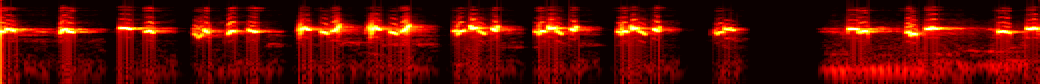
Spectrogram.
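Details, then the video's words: Sooty-headed bulbul in dawn ropel song: a steady, rapid stream of bright, slurred whistled notes, a little harsh, clustered in quick bursts. The singing breaks off briefly near the end, a faint low rumble is heard, then the song resumes. "TrucukAn ropel subuh"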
